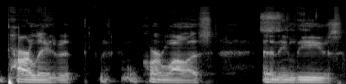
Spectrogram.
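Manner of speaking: ordinary delivery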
